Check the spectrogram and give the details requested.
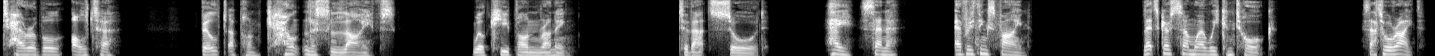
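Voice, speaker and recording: A man playing an earnest, gentle, resolute young soldier in video game cutscenes. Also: mid-range voice, takes it slowly, pauses often, no room sound, clean studio sound, lightly acted. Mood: reassuring. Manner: earnest, thoughtful. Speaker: voice actor.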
